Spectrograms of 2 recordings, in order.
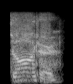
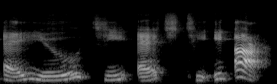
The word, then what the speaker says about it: daughter: for the girl t d-a-u-g-h t e r d a u g s t e r we do not pronounce g h we write them what we don't say say that daughter she's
